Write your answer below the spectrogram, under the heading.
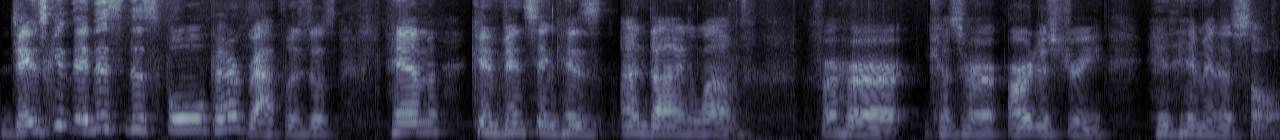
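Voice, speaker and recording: A man with a normal speaking voice talks at a fairly slow pace. His pitch is fairly high and his intonation lively. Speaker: podcast host. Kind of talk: casual chat. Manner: joking, playful.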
